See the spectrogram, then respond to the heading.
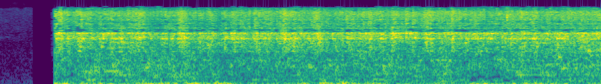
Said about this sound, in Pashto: دغه غږ د اوبو څاڅکي سیستم دی چې د انرژي یا اوبو د ضایعاتو د مخنیوي لپاره یو مرجنه چاره بلل کیږي.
